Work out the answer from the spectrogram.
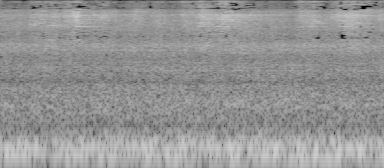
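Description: Freight cars of a passing Canadian Pacific mixed freight train rolling by: a steady rumble of steel wheels on rail.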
